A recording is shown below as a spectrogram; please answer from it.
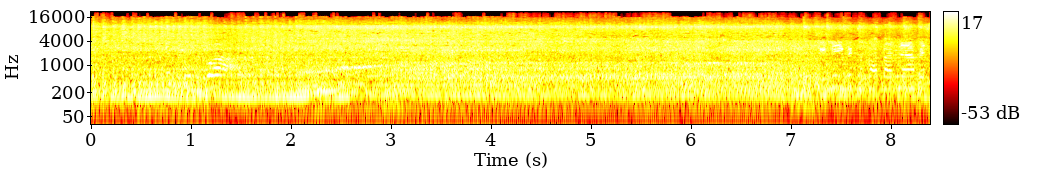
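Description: A Vespa scooter engine runs hard on a dynamometer in second gear, a loud, steady, buzzing drone that holds near full throttle for the whole stretch with slight waver in pitch.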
